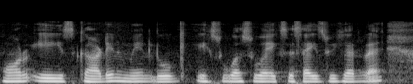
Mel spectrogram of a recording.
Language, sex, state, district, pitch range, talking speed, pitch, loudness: Hindi, male, Arunachal Pradesh, Lower Dibang Valley, 135-140 Hz, 190 wpm, 135 Hz, -14 LUFS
